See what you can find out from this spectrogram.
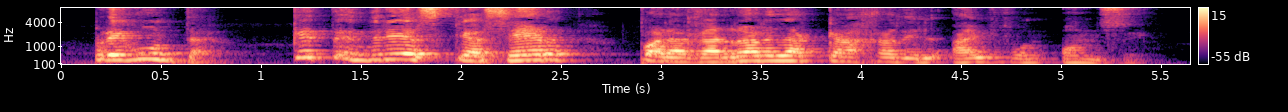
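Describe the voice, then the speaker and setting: A man speaks at a fairly slow pace in a high voice, his pitch swinging very widely and his loudness rising and falling sharply. Audible echo from the room surrounds him. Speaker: pastor. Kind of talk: sermon.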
